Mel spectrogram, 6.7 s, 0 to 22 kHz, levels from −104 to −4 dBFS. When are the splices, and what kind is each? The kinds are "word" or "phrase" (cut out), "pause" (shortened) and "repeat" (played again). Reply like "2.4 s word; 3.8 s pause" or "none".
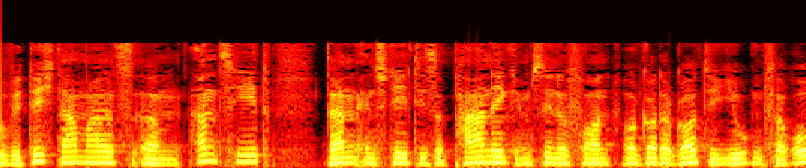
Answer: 5.1 s pause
